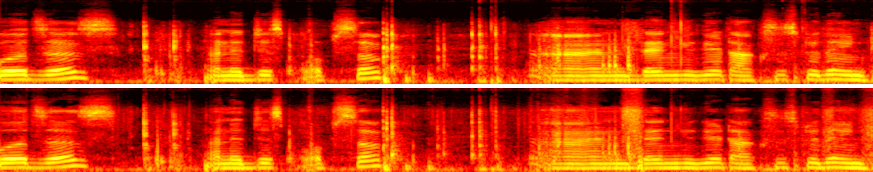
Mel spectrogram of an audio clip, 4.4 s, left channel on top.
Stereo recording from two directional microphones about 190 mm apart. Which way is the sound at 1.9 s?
45° left (ahead or behind).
